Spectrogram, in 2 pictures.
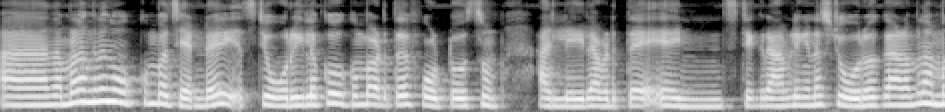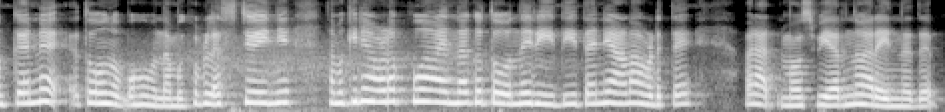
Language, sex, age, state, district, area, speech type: Malayalam, female, 18-30, Kerala, Kozhikode, rural, spontaneous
